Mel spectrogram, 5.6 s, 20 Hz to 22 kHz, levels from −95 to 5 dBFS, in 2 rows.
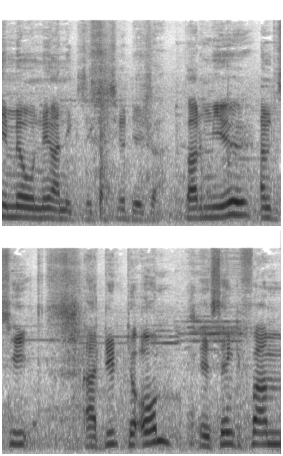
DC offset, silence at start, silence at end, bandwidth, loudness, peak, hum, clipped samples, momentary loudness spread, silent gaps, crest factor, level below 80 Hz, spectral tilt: under 0.1%; 0 s; 0 s; 16 kHz; -18 LUFS; -2 dBFS; none; under 0.1%; 9 LU; none; 18 dB; -64 dBFS; -3 dB/octave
